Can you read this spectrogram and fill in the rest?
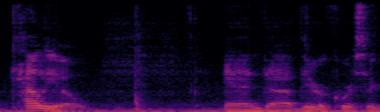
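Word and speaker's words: Callao: to make it to Cali oh I was saying it wrong they say it rhymes with Tally Ho Kelly OH and there of course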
